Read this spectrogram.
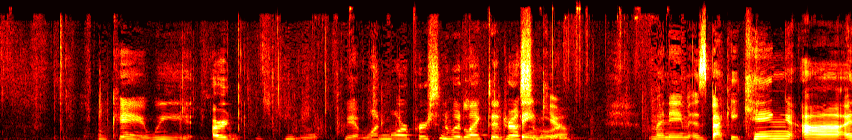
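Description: A young woman speaks into a microphone in a friendly, animated way.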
